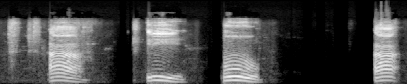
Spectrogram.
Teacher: jadi letaknya di tenggorokan bagian bawah ya, tempat dari 2 katup pita suara. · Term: hamzah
